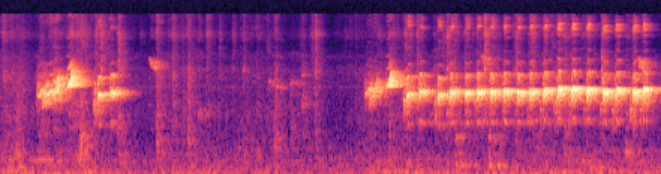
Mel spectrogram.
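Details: Lively song of a sooty-headed bulbul, played to lure other birds: two short warbled phrases, a pause, then another phrase running into a long, fast, even series of sharp chirps, several per second, lasting about four seconds.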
